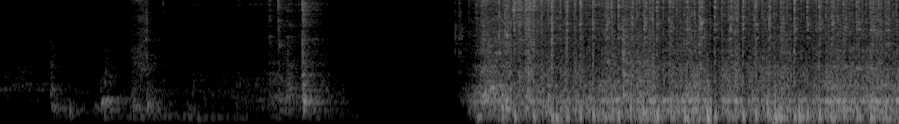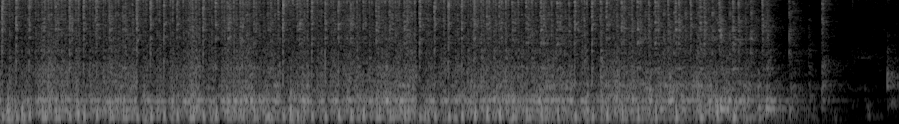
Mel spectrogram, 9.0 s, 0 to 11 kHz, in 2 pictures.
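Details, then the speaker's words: Petrol engine generator after overhaul and carburetor cleaning: after 8-10 kicks it starts, runs rough and busy for about 2 seconds, then dies. Stalls shortly after starting. "ये 8-10 जो है वो kick लेने के बाद एक बार 2 second start होता है, उसके बाद ये फ़ौरन बंद हो जाता है।"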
